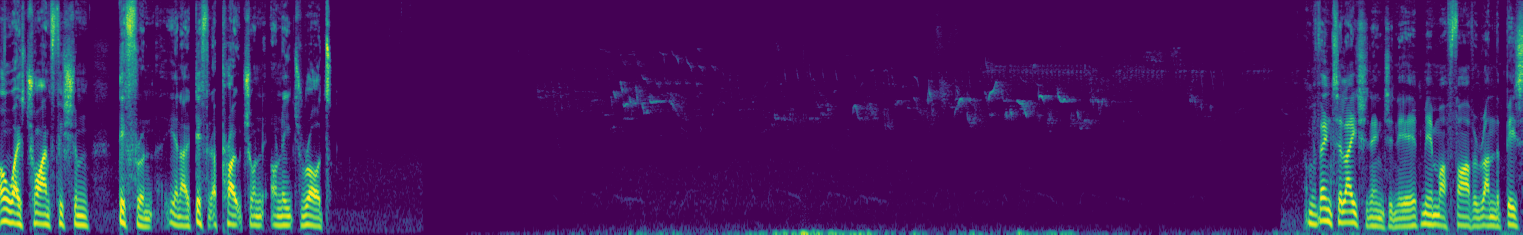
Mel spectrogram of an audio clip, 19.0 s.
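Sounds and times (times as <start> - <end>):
small birds chirping: 0.9 - 5.3, 6.1 - 19.0.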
